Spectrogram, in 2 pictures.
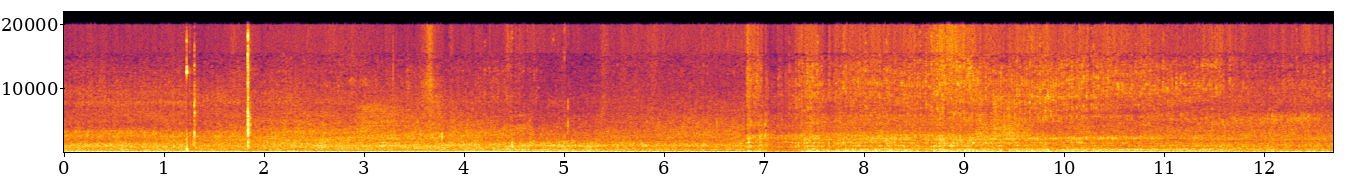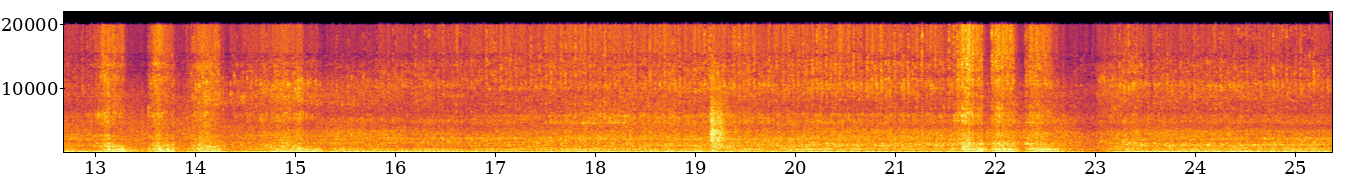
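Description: A Porsche 964 Turbo cruises the Wangan highway at night in Japan, its engine droning steadily with road and wind roar filling the cabin, occasional gear shifts and revs, no talking.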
